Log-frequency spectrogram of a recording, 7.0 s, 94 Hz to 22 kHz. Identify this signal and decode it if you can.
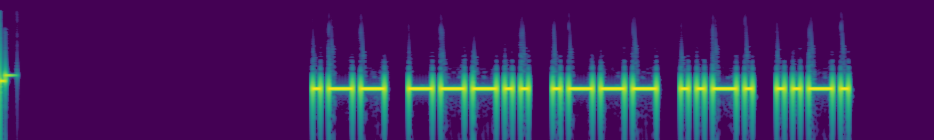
Morse code, heard as a keyed tone, about 21 wpm, 700 Hz. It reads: W8JFF
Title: USA Call Signs - 5 Characters - Repeated 3x - 20wpm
